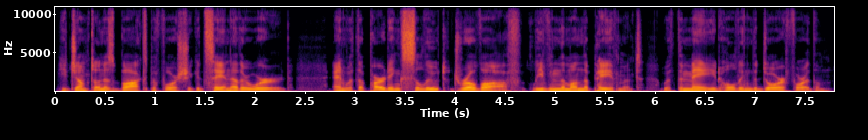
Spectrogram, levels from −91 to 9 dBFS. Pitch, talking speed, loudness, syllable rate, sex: 100 Hz, 240 wpm, -19 LUFS, 6.3 syllables/s, male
